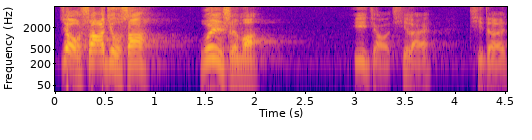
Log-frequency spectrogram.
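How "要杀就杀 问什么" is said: short, forceful roar of defiance; loud defiant shout. A narrator's reading. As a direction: bellow it defiantly at the captor. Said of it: "沙和尚大喝". (沙和尚大喝一声)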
